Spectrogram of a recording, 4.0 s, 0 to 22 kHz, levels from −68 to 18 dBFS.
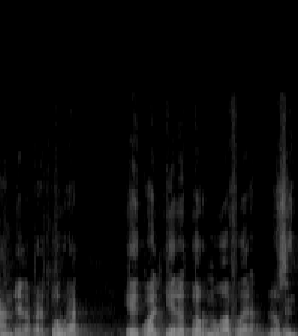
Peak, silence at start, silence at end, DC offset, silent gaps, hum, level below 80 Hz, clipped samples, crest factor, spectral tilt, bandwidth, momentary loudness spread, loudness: -10 dBFS; 0 s; 0 s; under 0.1%; none; none; -68 dBFS; under 0.1%; 20 dB; -5 dB/octave; 16 kHz; 6 LU; -30 LUFS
